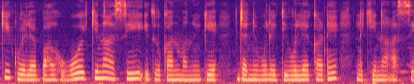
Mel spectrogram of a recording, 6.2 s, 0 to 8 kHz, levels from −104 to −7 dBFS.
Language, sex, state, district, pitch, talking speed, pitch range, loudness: Nagamese, female, Nagaland, Kohima, 170 Hz, 145 wpm, 165-200 Hz, -22 LUFS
